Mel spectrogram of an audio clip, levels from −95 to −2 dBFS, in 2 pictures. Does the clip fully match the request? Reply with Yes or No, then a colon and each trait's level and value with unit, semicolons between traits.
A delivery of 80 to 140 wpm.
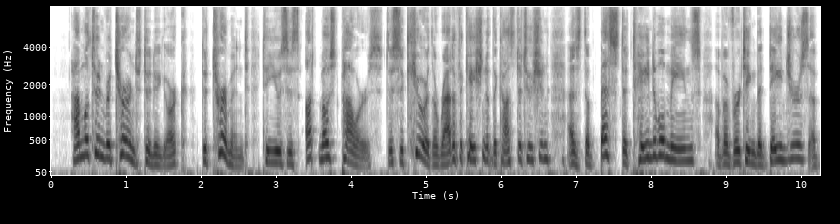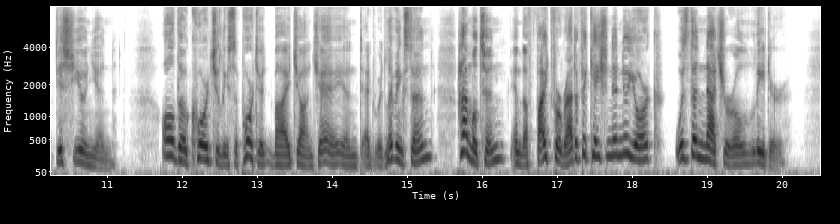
No: average, 150 wpm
